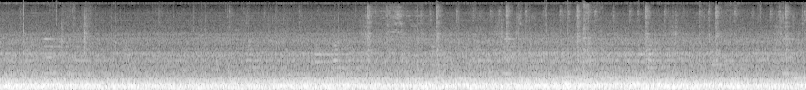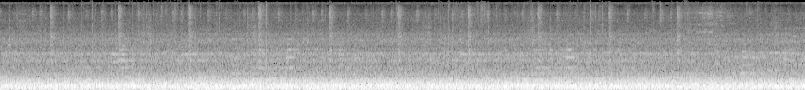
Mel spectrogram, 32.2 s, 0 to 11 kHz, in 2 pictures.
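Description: Steady low rumble of an Airbus A330's engines and rushing air, heard from inside the economy cabin over the wing on the approach to landing. Faint ticks come through now and then.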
